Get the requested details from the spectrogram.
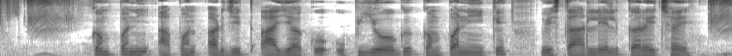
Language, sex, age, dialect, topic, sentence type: Maithili, male, 18-24, Eastern / Thethi, banking, statement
